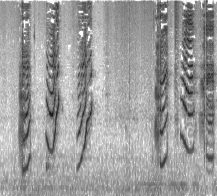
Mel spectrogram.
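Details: Indian ringneck parakeet, green, talking in two groups of three rising, rasping harmonic syllables with a short pause between the groups.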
